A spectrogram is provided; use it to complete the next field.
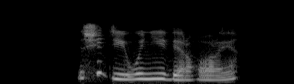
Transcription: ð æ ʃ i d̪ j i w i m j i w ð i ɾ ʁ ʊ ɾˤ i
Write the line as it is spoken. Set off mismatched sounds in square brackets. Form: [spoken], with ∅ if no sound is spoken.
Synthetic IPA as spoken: ð æ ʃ i d̪ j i w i [n] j i [∅] ð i ɾ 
